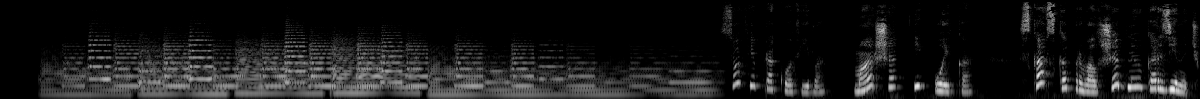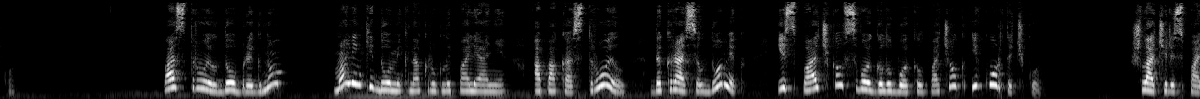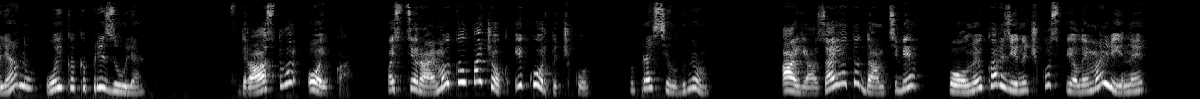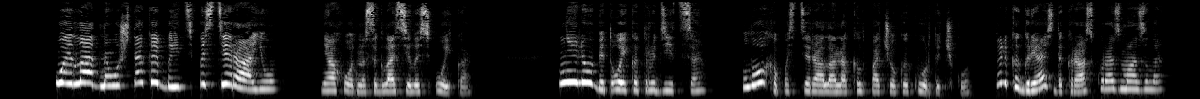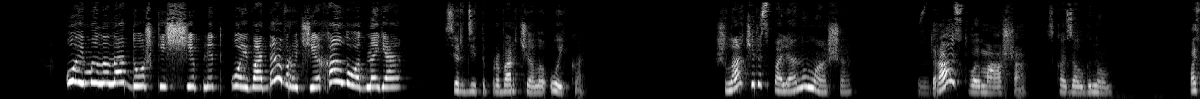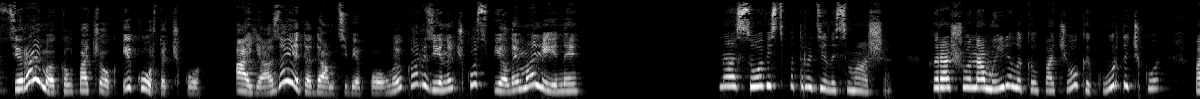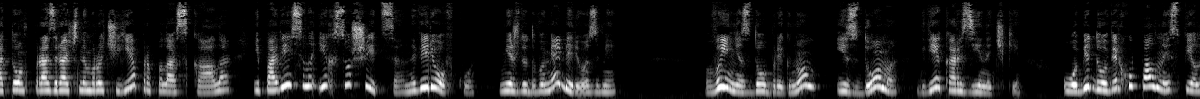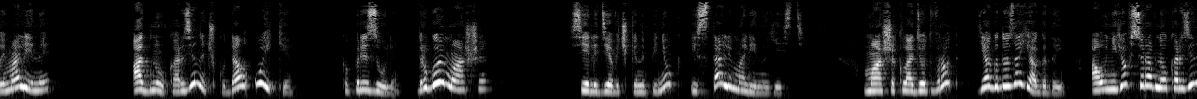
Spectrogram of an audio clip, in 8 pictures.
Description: Сказка про волшебную корзиночку - аудиосказка Прокофьевой С. Сказка о том, как Маша и Ойка помогали Гному стирать его колпачок и курточку.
